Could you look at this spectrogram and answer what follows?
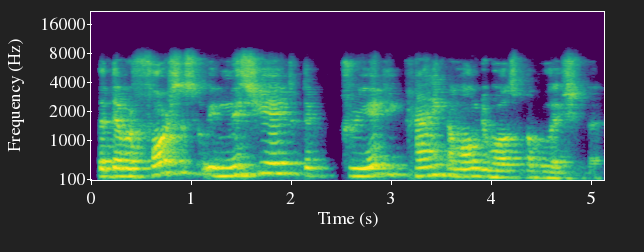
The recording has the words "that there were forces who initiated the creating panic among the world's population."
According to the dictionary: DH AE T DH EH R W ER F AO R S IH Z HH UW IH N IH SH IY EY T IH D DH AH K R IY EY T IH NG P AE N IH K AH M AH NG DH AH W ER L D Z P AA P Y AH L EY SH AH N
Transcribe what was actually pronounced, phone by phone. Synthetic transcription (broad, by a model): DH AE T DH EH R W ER F AO R S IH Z HH UW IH N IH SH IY EY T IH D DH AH K R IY EY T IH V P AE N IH AH M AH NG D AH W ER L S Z P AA P Y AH L EY SH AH N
